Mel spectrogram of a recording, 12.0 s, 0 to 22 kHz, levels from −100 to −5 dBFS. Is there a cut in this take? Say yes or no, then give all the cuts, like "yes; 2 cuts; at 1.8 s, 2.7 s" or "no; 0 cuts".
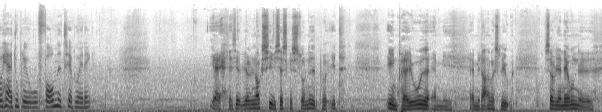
yes; 2 cuts; at 1.5 s, 4.6 s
